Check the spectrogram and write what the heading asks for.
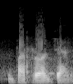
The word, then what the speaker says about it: Barrajan: tafsirnya Imam Haramain Wabni barjan wabni barjan barrajan bacanya sana barrajan kayaknya di naskah itu w w wni barrajan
